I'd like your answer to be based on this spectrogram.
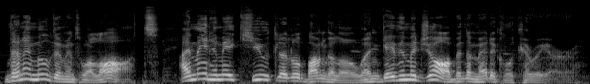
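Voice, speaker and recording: A man's voice: medium pitch, wildly swooping pitch, fairly quick, darkish tone. A young man narrating and commenting on an online horror story, expressively and with playful, wry asides. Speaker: YouTube host and narrator. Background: background music.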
